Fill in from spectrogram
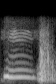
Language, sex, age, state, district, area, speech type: Maithili, female, 18-30, Bihar, Darbhanga, rural, conversation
